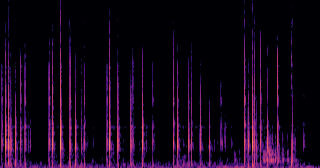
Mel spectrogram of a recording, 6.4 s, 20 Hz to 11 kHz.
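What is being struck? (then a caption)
Box tapped with silicone rubber fingertip pads. A box is tapped with silicone rubber pads on the fingertips, giving quick bursts of soft, dry taps with a mid-pitched knock around 550 Hz. Each tap dies away almost at once with no ring. Near the end, a faint low hum sits under the tapping.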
